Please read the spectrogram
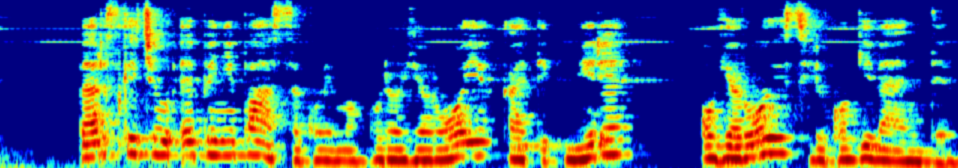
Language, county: Lithuanian, Marijampolė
